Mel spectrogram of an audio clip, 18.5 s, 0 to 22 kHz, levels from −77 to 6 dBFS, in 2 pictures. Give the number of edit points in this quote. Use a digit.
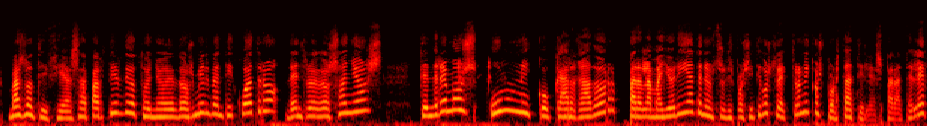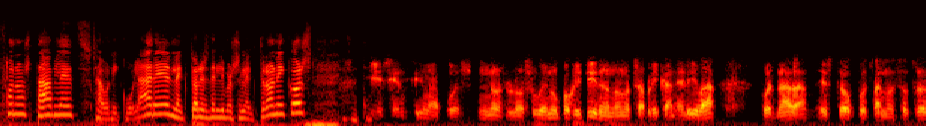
2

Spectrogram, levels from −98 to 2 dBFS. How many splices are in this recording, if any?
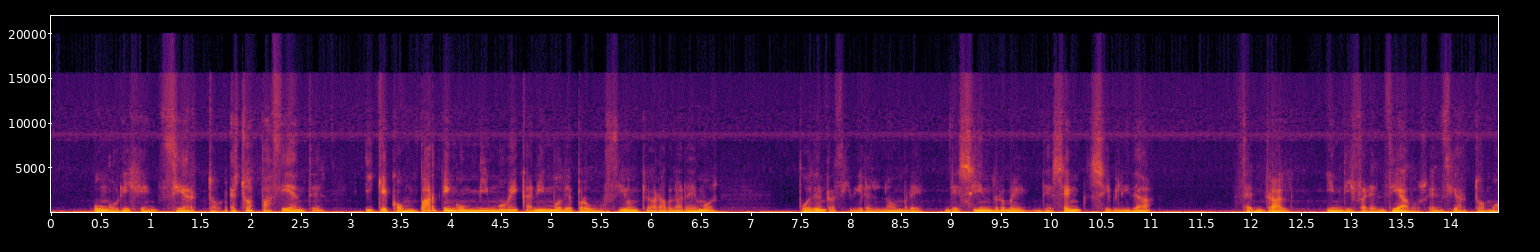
1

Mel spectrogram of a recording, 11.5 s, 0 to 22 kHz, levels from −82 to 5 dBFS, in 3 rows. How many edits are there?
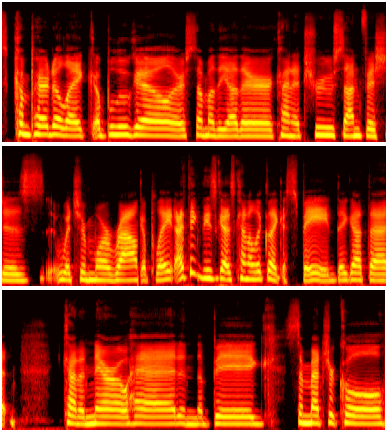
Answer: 1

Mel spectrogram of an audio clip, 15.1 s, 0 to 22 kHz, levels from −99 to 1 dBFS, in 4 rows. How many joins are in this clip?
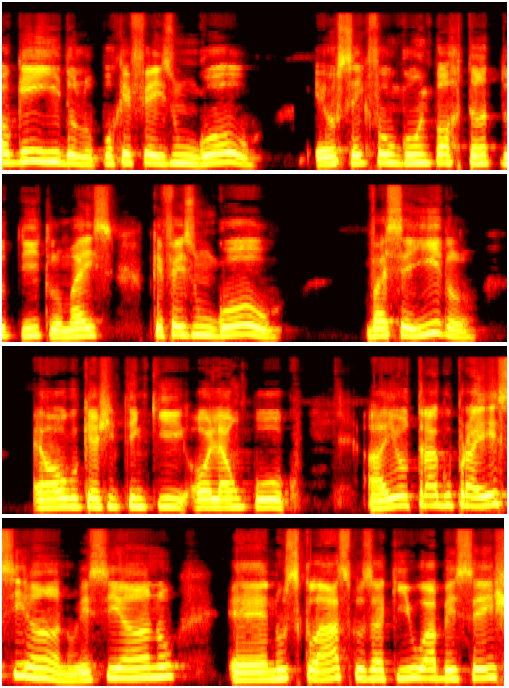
0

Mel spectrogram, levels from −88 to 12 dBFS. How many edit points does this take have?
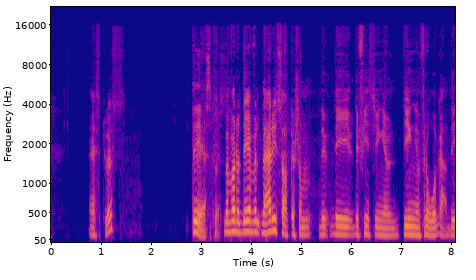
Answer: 1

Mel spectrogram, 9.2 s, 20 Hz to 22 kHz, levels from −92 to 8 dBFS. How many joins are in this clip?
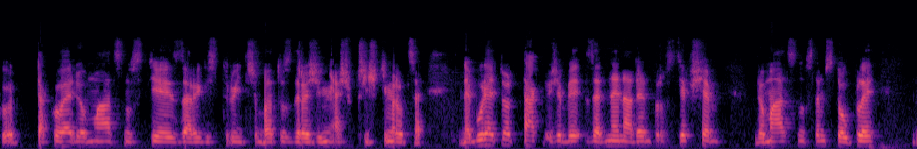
1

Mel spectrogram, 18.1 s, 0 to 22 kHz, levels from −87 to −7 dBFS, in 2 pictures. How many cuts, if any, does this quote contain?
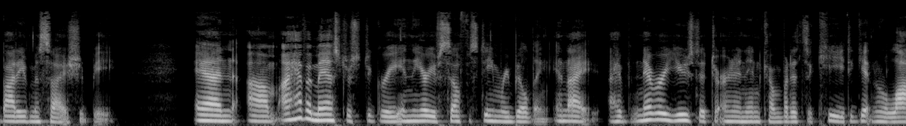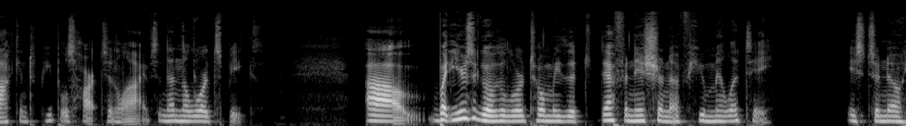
0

